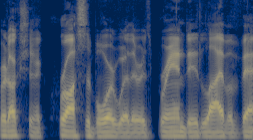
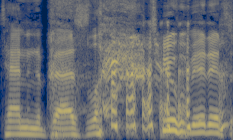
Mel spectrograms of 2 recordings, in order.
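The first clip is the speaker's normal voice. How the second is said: laughing; 7 dB louder than usual. Real, not acted. Laughing about Pixie Stix.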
